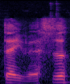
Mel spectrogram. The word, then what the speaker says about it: Davies: Which is pronounced Davis, of course.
